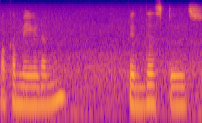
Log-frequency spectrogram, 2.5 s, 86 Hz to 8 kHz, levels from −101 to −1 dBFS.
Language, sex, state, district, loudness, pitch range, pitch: Telugu, female, Andhra Pradesh, Krishna, -29 LUFS, 165-180 Hz, 175 Hz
